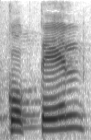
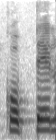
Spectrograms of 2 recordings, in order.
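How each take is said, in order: First: "Cóctel" with a clear k, koktel; crisp k in the middle of "Cóctel". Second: "cóctel" said koptel, p instead of k. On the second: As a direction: swap the k for a p in "cóctel". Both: Shown as a demonstration. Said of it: "Yo he oído unas que dicen".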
